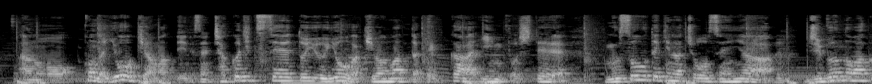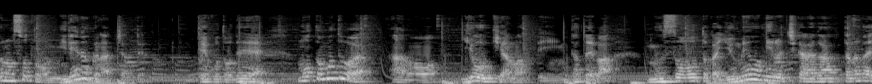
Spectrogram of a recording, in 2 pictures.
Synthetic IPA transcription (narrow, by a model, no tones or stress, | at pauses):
ano̞kond̪o̞ajo̞ːkʲiβamat̪ːe̞ĩnd̪esɨnet͡ɕakɯ̟ʑit͡sɨ̥se̞ːt̪o̞jɯ̟ːjo̞ːɡakʲiβamat̪ːake̞kːaĩnt̪o̞ɕi̥t̪e̞ | mɯ̟so̞ːt̪e̞kʲinat͡ɕo̞ːsẽ̞ɰ̃jad͡ʑibɯ̟̃nːo̞βakɯ̟no̞so̞t̪o̞ːmʲiɾe̞nakɯ̟nat͡ɕat̪ːe̞̰ɾɯ | t̪ːe̞jɯ̟ko̞t̪o̞d̪e̞ | mo̞t̪o̞mo̞t̪o̞βa | ano̞jo̞ːkʲiβamat̪ːe̞̰ḭ̃nt̪at̪o̞e̞ba̰mɯ̟s̬o̞ːt̪o̞kajɯ̟me̞o̞mʲiɾɯ̟t͡ɕi̥kaɾaɡaːt̪ːano̞ɡa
